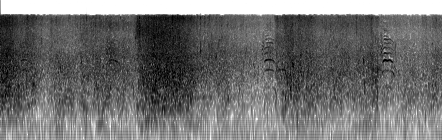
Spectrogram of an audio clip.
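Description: Small waves wash gently onto a shore and pull back.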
